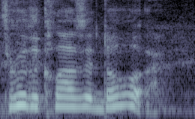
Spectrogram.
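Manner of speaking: pleasant put-on lady voice. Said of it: "like a woman's voice saying".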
